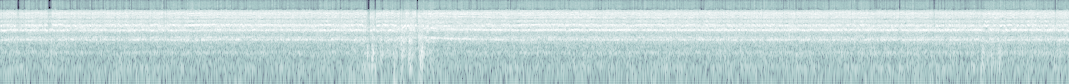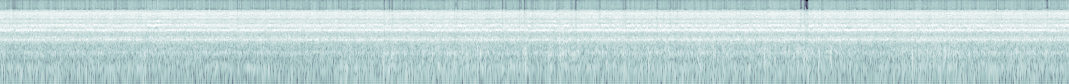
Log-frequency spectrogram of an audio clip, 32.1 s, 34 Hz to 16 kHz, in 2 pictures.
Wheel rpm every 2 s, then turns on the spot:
230, 230, 230, 240, 230, 240, 230, 230, 230, 230, 230, 230, 230, 230, 230, 230.
none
